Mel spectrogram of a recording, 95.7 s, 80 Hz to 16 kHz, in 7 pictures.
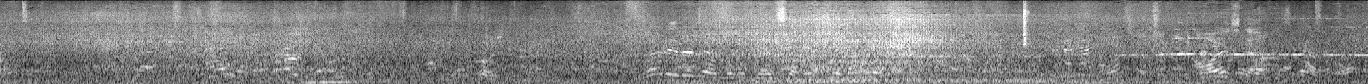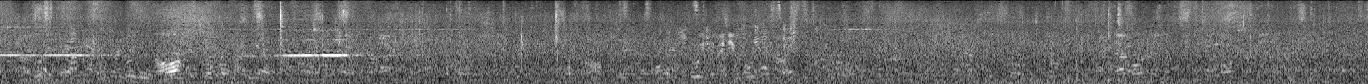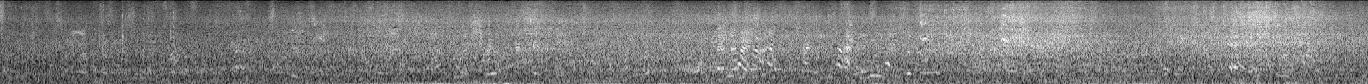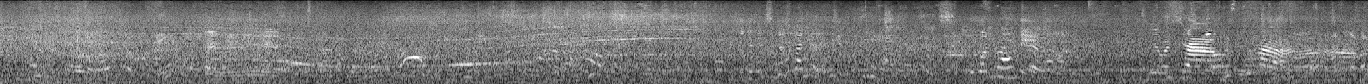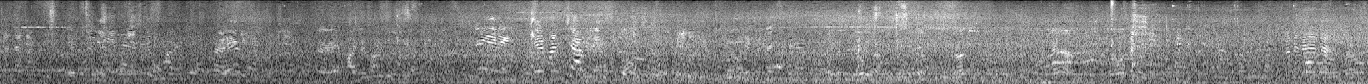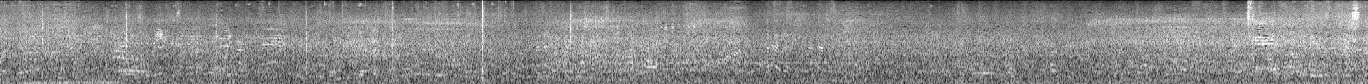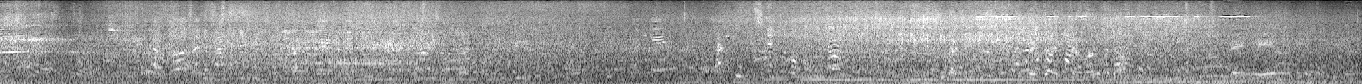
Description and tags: Piccadilly Circus Ambience
General ambience from London´s Piccadilly Circus. Recorded with the Zoom H6´ onboard stereo capsule.
ambience, Britain, Circus, city, England, field-recording, London, Piccadilly, UK, United-Kingdom, Zoom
